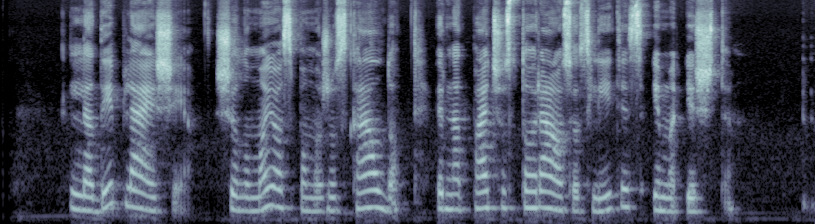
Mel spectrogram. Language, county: Lithuanian, Marijampolė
